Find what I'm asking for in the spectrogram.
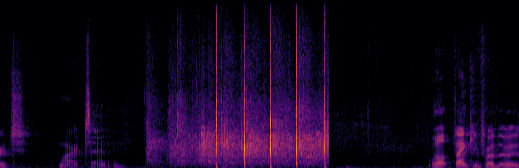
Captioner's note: applause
